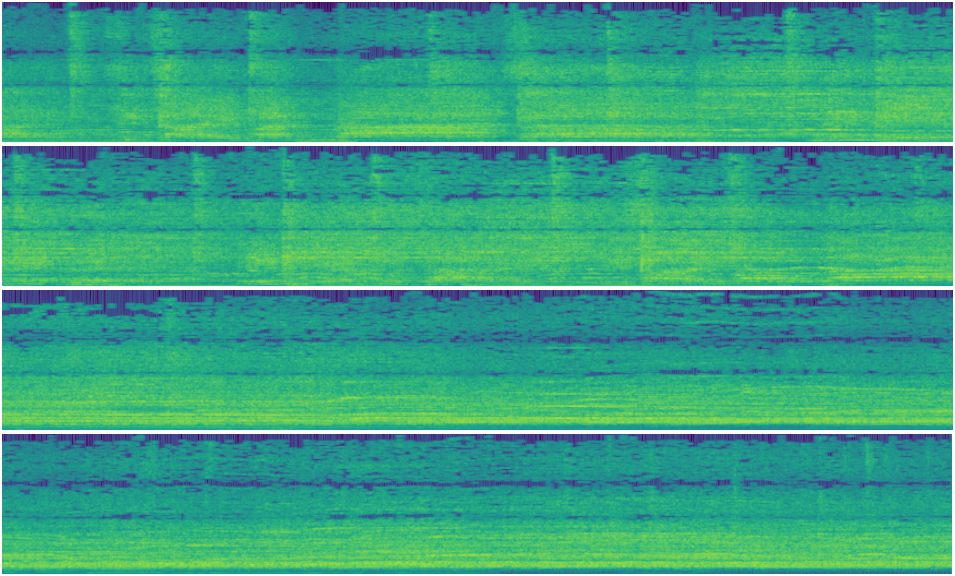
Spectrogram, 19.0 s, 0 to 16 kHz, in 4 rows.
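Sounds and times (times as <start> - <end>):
backing track music: 0.0 - 15.7
fans whooping: 1.8 - 7.7, 8.6 - 19.0
man singing into a microphone: 3.9 - 11.6.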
